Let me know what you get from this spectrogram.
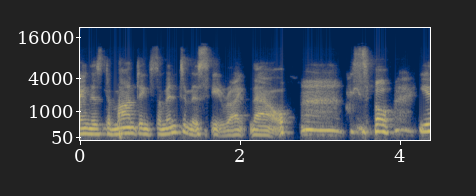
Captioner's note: chuckles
